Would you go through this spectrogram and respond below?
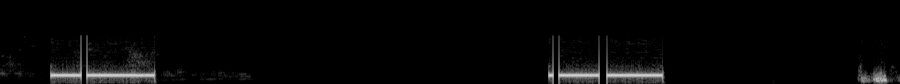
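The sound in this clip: A telephone line tone sounds while a call is being placed. Two steady, one-second electronic tones are separated by a long silence, and a voice begins faintly at the end.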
